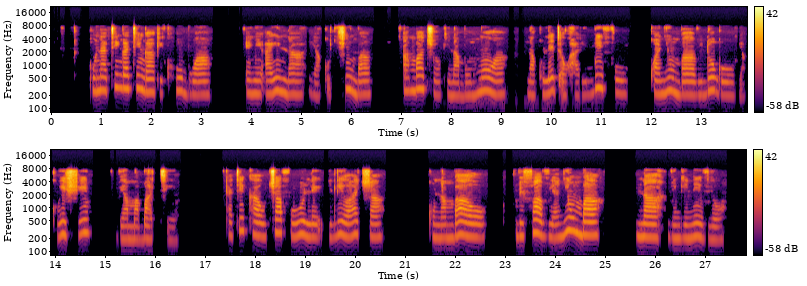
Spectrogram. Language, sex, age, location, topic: Swahili, female, 25-35, Nairobi, government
